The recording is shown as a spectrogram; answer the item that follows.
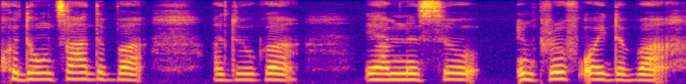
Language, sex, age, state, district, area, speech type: Manipuri, female, 18-30, Manipur, Chandel, rural, spontaneous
